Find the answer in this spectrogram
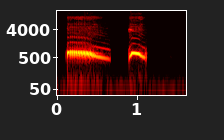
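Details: Spotted dove lure call: a long, slightly pulsing coo drifting downward in pitch, followed after a short gap by a rounded arched coo. The recording is clean.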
